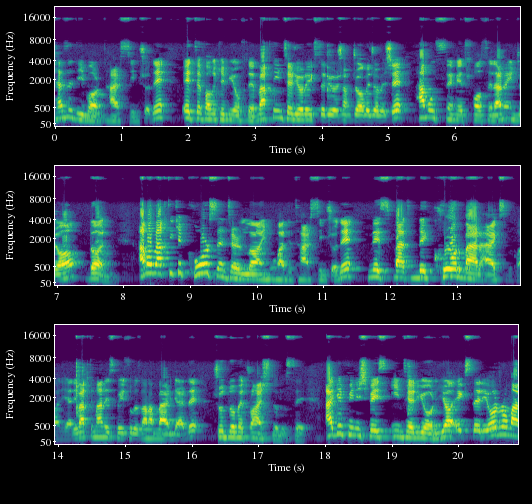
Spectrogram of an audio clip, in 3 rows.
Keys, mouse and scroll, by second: 2.0-2.9 scroll down 1, 3.0 click, 7.0-7.4 scroll down 1, 7.9 middle click, 11.7 click, 17.3 middle click, 18.9 click, 20.4 middle click.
